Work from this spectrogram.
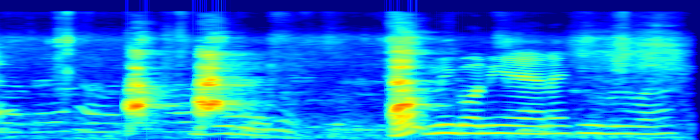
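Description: A dog gives three or four sharp, loud barks spaced about a second apart, close by. A person then talks over a steady tone.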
